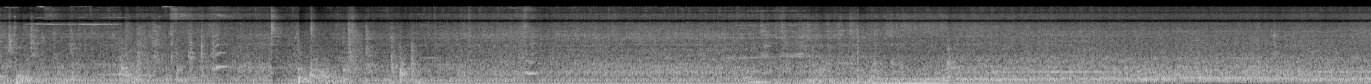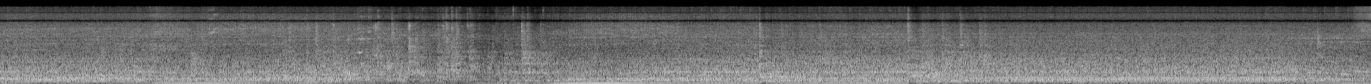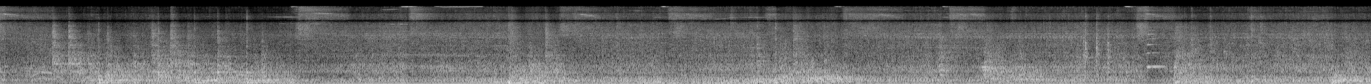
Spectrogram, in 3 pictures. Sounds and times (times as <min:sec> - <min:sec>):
Truck: 0:00.0 - 0:41.1.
